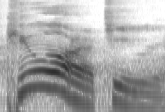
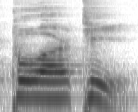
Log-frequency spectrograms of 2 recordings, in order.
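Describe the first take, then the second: First: "pure tea" said slowly as pyoo-er, with a y glide; the suggested pronunciation. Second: "poor tea" said slowly with a plain oo, no y; slow, separated "poor tea", sounding like poo-er; the wrong pronunciation. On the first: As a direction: stretch "pure" out as pyoooor. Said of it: "So say it like a pure tea". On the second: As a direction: drag out "poor" as the name to avoid. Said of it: "So I suggested to the company". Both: Shown as a demonstration.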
